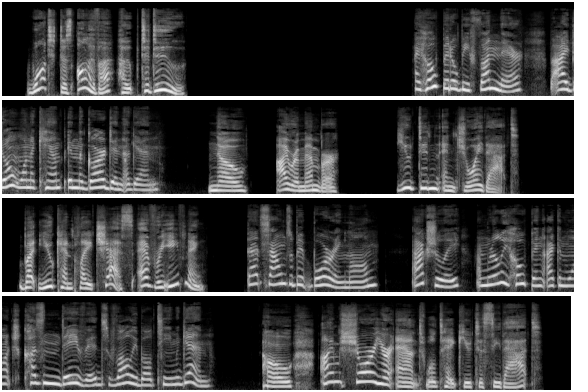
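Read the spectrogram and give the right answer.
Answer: Watch Cousin David's volleyball team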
